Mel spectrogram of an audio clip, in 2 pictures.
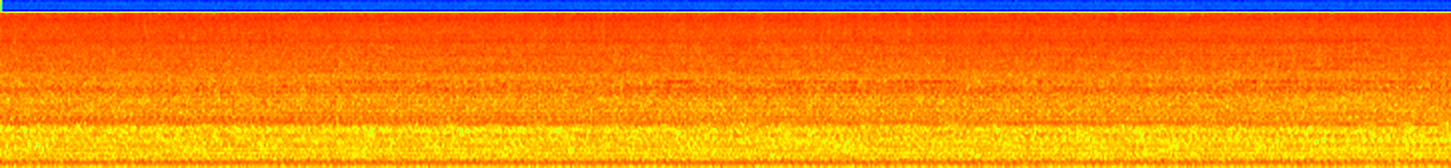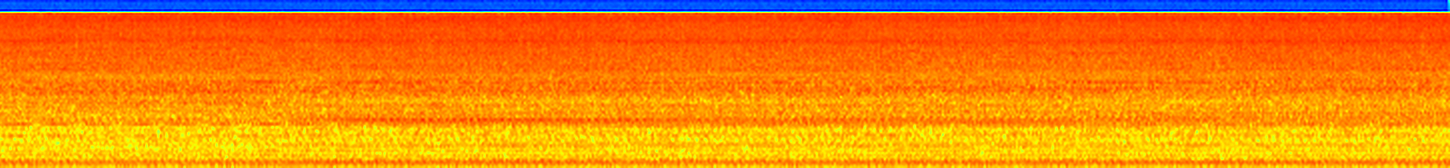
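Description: Tractor diesel engine and combine machinery running steadily as the combine's auger unloads oats into a grain cart, a constant low drone.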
